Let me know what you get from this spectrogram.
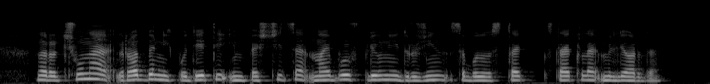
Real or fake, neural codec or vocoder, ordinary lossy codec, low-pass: real; none; none; 7.2 kHz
